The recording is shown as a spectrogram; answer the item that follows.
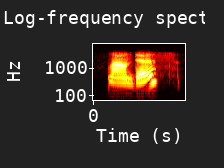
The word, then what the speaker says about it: Lowndes: And it stars Jessica Lowndes, and I hope I say her name correctly. Is that how you say it? – That's how I pronounce it.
